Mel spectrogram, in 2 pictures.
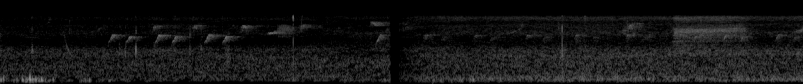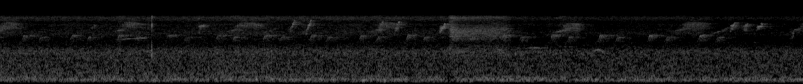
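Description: Small birds chirping repeatedly over a steady outdoor background hiss, picked up by a Redmi 4 (4X) phone's microphone. The sound cuts out briefly about four seconds in, and two short bursts of high hiss come later.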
